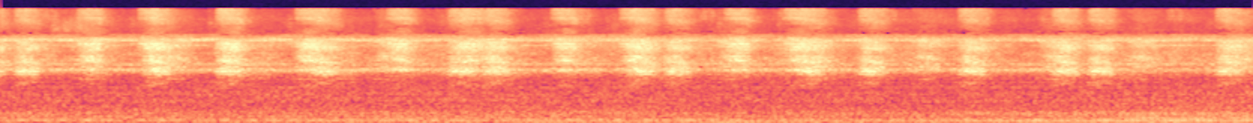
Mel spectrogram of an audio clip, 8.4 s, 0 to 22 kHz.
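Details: Nighttime woodland crickets, captured September 2, 2023 using a Samsung Galaxy S22 Ultra and Shure MV88+ stereo mic; shrill, overlapping chirps throb in even pulses roughly every half second over a soft, steady low drone.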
